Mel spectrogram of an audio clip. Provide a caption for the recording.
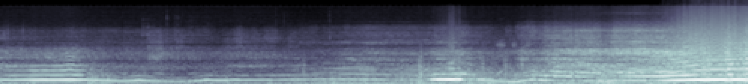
A race car motor is running and it is passing by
